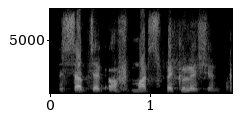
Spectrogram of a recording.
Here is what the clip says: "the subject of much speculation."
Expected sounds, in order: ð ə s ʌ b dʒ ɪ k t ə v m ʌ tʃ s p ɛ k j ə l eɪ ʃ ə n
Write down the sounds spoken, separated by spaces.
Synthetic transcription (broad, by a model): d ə s ʌ b dʒ ɪ k t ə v m ʌ tʃ s p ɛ k j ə l eɪ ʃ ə n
